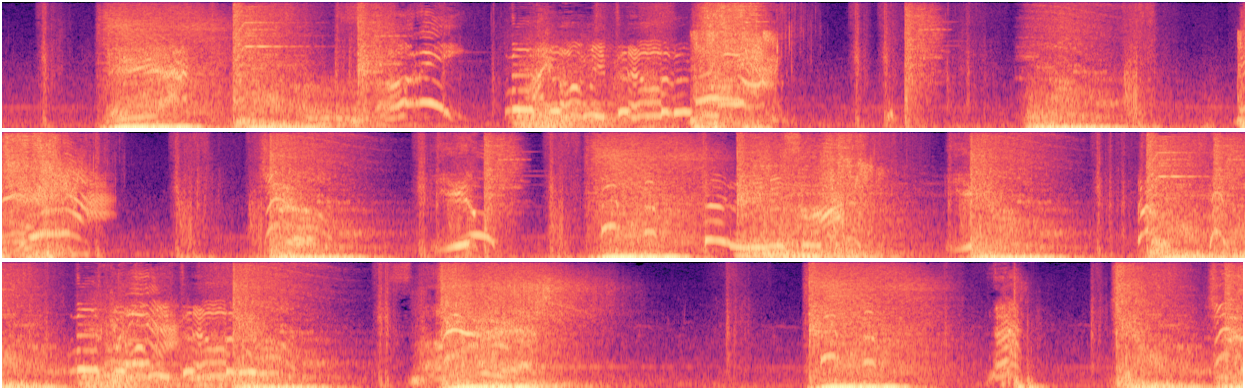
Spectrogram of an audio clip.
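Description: Swords swish and clash in bursts throughout a fast fight.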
